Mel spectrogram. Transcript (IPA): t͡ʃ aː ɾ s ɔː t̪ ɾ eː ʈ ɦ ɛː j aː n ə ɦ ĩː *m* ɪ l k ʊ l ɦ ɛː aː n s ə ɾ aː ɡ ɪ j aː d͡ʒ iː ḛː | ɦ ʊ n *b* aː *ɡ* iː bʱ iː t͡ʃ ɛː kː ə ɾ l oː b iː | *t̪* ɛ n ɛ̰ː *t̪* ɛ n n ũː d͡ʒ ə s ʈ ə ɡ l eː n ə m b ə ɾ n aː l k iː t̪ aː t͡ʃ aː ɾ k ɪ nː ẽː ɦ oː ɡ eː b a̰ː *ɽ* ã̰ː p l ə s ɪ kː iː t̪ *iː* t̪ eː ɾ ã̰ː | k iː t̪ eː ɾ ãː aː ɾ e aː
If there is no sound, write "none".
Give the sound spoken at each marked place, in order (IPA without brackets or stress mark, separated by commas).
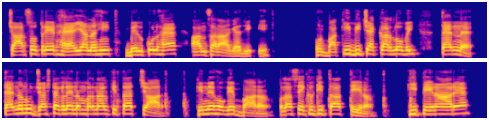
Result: b, b, k, t̪, t̪, ɾ, aː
